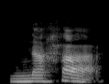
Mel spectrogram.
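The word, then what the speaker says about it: נער: And the word from which that comes is N-A-A-R, and it is pronounced Nahar, right?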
